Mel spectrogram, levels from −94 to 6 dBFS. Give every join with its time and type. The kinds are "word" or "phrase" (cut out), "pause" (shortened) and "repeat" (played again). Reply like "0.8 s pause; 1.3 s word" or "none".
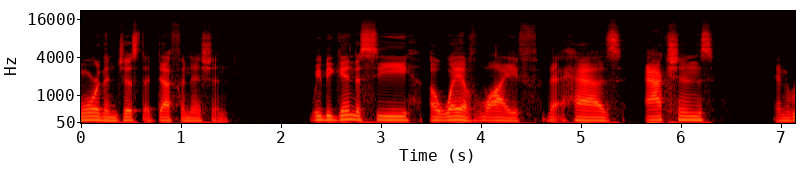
none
